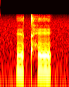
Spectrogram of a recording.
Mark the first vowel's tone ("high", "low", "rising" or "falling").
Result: low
